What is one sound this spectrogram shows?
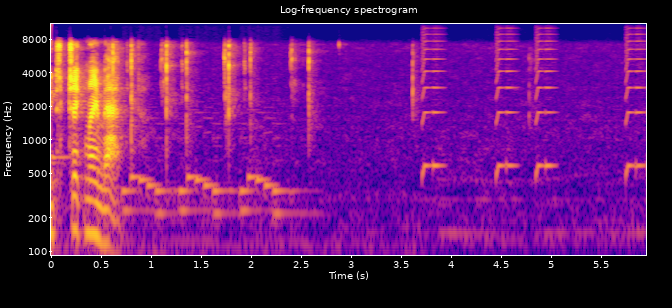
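Short electronic menu blips sound in quick succession.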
